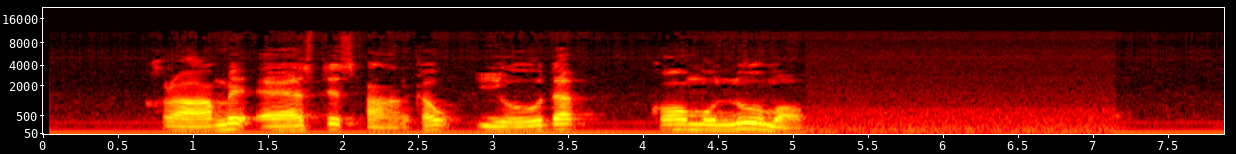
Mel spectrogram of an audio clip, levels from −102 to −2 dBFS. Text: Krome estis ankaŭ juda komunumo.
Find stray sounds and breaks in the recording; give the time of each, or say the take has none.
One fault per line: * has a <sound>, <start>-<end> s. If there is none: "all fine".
all fine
